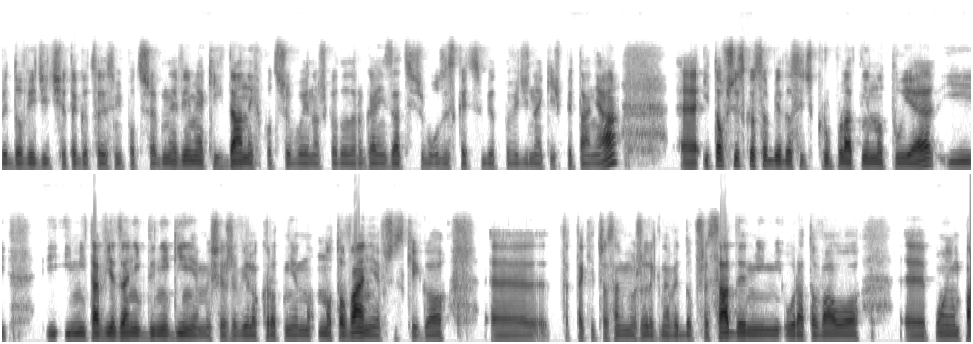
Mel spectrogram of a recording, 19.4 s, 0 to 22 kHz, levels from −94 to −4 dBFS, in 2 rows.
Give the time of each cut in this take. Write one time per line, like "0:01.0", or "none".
none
